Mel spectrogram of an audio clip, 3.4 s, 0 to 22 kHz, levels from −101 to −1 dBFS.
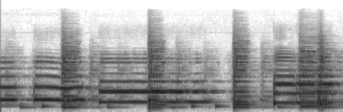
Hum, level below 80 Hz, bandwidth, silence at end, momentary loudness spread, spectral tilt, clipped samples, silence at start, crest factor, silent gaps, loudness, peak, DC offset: none; -62 dBFS; 11 kHz; 0 s; 5 LU; -5.5 dB/octave; under 0.1%; 0 s; 14 dB; none; -19 LUFS; -4 dBFS; under 0.1%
